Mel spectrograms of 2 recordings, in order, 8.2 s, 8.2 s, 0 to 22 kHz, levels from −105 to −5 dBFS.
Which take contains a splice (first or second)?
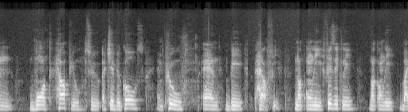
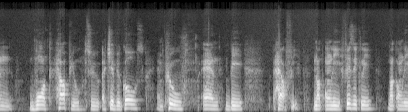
first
